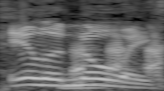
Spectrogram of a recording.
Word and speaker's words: Illinois: Illinois. – America. – Listen, Illinois got an S on it.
